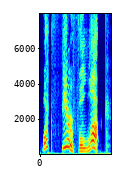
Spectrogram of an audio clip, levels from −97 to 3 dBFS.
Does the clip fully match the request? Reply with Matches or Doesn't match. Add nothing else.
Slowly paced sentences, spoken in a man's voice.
Doesn't match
